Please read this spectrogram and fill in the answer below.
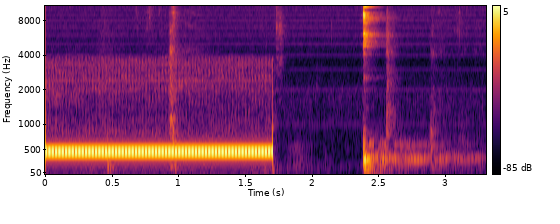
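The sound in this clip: A telephone tone while a call is being placed: one steady, unbroken tone holds for under two seconds, then cuts off abruptly into silence.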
